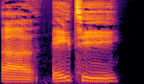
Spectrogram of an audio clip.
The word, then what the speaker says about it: Aterrados: All right, so the movie I watched is called Aterrados, and that's Aterrados.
